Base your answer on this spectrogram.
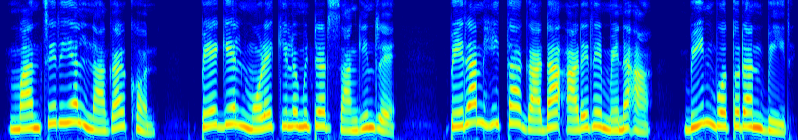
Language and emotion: Santali, neutral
